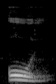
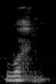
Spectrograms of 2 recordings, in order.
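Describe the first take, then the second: First: The vowel is a long 'oh' sound. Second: The word sounds like the number one. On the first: The speaker calls it right. "the pronunciation which we will have to do is not one, but it is O N O W N, own" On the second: The speaker calls it wrong. "not O N E, one"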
